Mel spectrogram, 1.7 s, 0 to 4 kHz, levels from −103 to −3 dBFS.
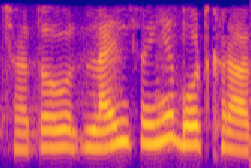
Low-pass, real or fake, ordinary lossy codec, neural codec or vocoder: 3.6 kHz; fake; AAC, 24 kbps; codec, 16 kHz, 16 kbps, FunCodec, trained on Chinese and English, 50 frames a second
